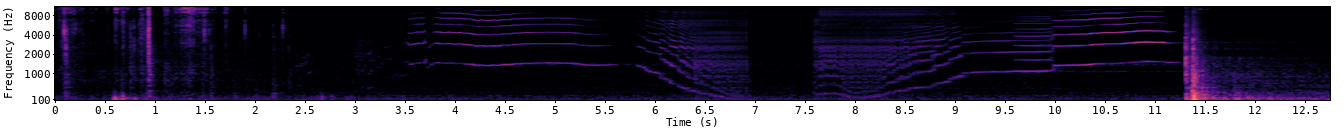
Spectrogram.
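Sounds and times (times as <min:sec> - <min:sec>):
keys jangling and rattling in a lock: 0:00.0 - 0:02.5
door creaking as it swings open: 0:02.1 - 0:12.0
solid thump: 0:11.3 - 0:12.7.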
